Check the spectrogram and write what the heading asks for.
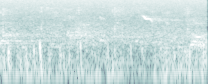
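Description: Near silence: a faint low outdoor background with a couple of soft knocks in the first half second.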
